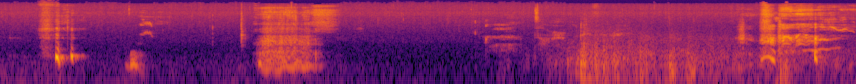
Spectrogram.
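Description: Steady rain hisses and rumbles in bursts, swelling into a heavier, continuous downpour toward the end, with a few low thunder-like surges and faint murmuring underneath.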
